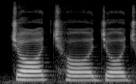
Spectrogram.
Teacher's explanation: ठीक है, उच्चारण के स्थान पर ही तालव्य होते हैं, क्योंकि जब हम इनको उच्चारित करते हैं तो हमारी जो जीभ है वो हमारे मुंह के ऊपरी भाग पर टच होती है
